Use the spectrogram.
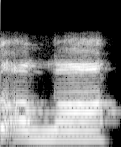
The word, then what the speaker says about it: Allah: example on the land the lamb in the word Allah must be heavy or perfume sound if you found it before the word Allah you have to pronounce it this lamb heavy in the Quran the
